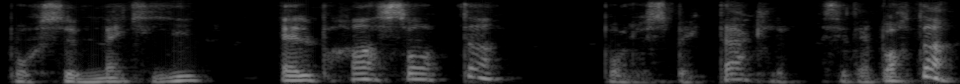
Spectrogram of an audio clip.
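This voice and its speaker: A man reading a children's story aloud in an expressive, theatrical way with emphatic phrasing. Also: fairly high pitch, unhurried, slightly rough, muffled recording. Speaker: storybook reader.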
